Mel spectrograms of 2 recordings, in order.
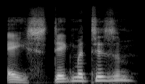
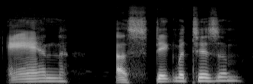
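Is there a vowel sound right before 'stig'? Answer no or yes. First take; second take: no; yes. First: No vowel sound comes right before 'stig'. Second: A vowel sound comes right before 'stig'. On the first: The speaker calls it wrong. "not a stigmatism" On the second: The speaker calls it right. "It's an astigmatism"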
